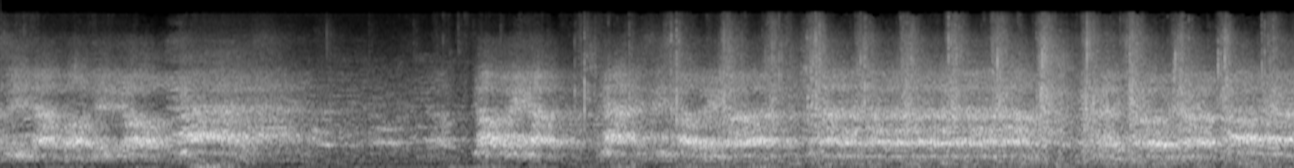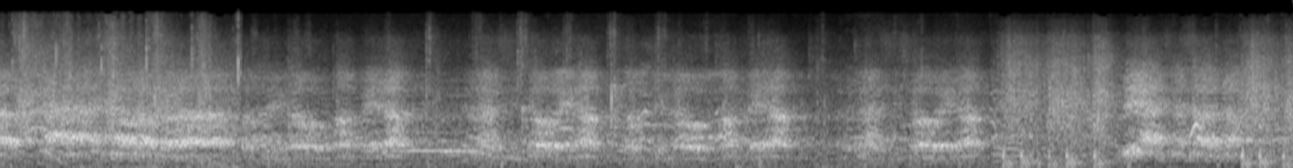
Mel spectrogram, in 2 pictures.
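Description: A large football crowd chants in unison in an open-air stadium.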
